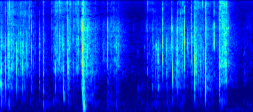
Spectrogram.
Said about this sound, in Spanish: Eso suena como apio. o sea, me muero de hambre de artista de poli. Suena como apio rompiéndose.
